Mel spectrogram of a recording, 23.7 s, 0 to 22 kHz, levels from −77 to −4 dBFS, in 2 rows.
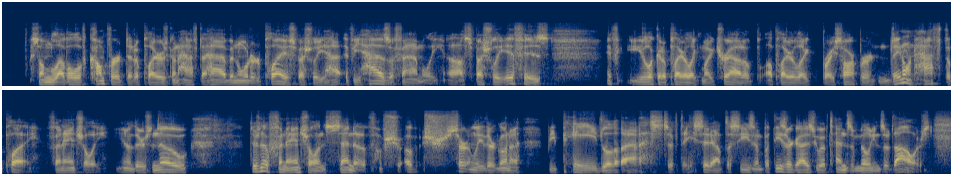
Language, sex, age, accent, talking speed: English, male, 40-59, American, 200 wpm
